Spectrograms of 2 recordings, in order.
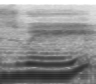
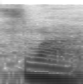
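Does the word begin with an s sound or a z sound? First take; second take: z sound; s sound. First: The word begins with a buzzing z sound. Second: The word begins with a hissing s sound. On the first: The speaker calls it wrong. "bukan zway" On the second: The speaker calls it right. "tapi swai"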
